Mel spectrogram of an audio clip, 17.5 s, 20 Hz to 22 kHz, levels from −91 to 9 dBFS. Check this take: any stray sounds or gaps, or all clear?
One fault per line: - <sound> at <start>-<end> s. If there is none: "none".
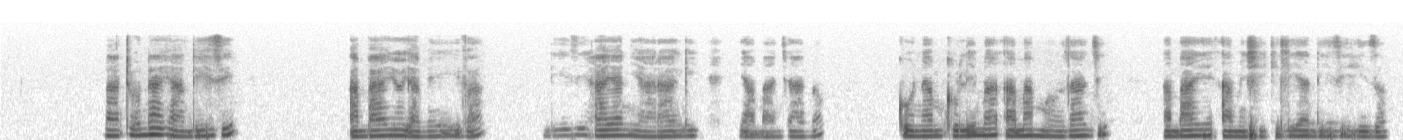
none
